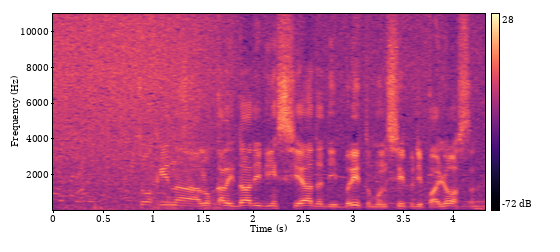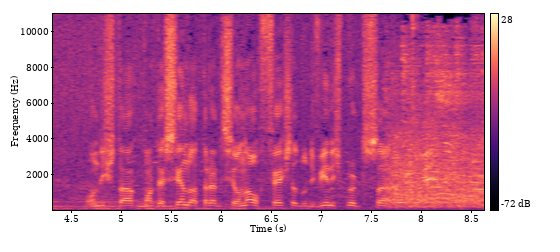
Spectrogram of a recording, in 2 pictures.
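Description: An elderly man speaks close to the microphone.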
